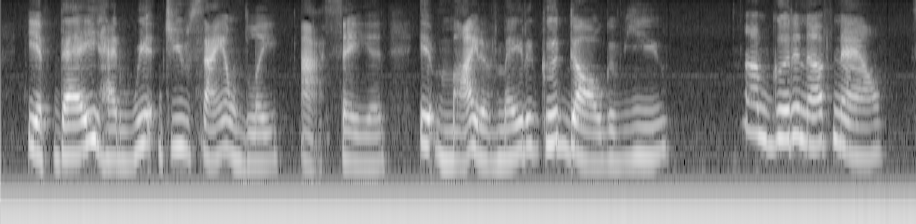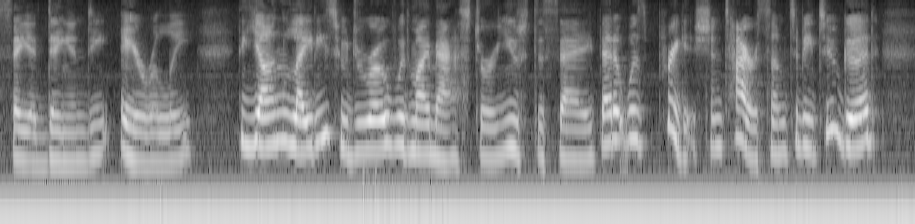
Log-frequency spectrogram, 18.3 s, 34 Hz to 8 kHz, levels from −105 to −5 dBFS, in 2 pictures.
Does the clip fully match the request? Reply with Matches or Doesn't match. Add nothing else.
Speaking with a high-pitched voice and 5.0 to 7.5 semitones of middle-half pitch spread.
Matches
